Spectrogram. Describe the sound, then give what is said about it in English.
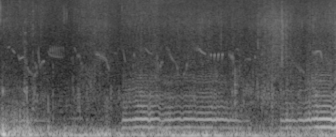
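Bees buzz steadily in an open field, a droning hum that rises and wavers as insects pass by, with faint outdoor ambience behind and no voices. “So if you hear things like birds and bees, well, that's not anything to do with all. That's some birds and some bees.”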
